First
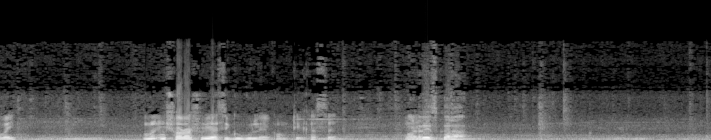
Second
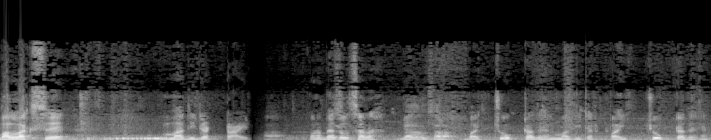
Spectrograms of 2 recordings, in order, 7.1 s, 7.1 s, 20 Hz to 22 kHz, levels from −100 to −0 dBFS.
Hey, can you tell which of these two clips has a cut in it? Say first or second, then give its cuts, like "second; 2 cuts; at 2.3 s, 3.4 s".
second; 1 cut; at 2.4 s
